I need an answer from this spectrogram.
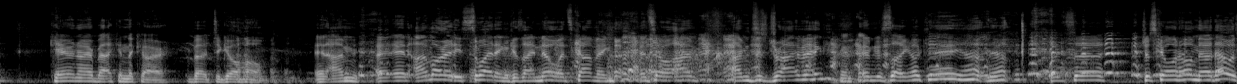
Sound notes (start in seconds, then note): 6.2 laughing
